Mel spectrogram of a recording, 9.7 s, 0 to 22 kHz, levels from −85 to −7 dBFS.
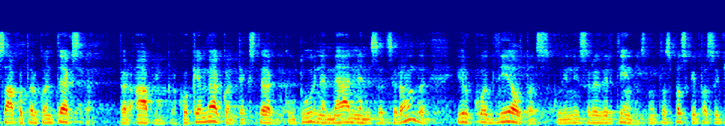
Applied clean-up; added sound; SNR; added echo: none; none; none; reverberation time 1.2 s.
